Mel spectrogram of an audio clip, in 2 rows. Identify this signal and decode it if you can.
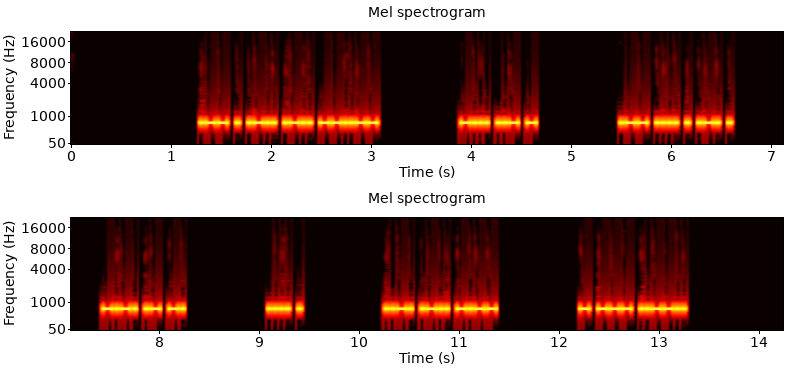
Morse code, heard as a keyed tone, about 40 wpm, 700 Hz. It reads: WELL, BUT WHERE CAN HE FLY TO?
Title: 4x Word-Spacing - Sentences from Top 500 Words - 40wpm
